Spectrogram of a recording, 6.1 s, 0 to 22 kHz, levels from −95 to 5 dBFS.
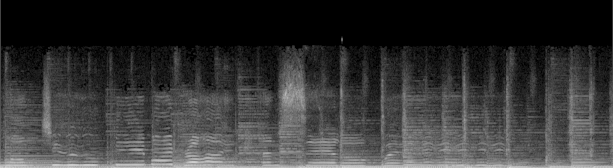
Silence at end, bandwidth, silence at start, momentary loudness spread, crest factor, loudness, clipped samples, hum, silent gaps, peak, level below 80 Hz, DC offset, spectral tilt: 0 s; 14.5 kHz; 0 s; 5 LU; 14 dB; -22 LUFS; under 0.1%; none; none; -6 dBFS; -28 dBFS; under 0.1%; -6 dB/octave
